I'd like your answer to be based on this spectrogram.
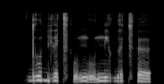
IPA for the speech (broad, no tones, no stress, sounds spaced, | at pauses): d̪ u bʲ ṵ e̯ t͡sʼ ṵ n̪ ṵ mʲ e o̯ ɡ ø t͡sʼ ø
